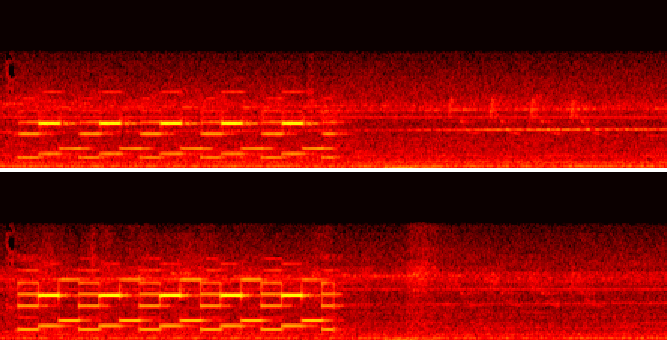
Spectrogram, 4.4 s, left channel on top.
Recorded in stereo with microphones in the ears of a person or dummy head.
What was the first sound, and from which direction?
A ringtone, 20° right (ahead or behind).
